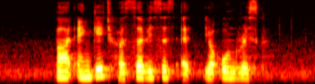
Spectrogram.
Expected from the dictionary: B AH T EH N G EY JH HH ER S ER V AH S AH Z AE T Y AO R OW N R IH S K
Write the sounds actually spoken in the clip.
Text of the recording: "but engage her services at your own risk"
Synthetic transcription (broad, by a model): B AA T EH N G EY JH HH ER S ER V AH S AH S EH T Y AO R OW N R IH S K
